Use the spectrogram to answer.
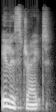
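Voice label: "illustrate", British English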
